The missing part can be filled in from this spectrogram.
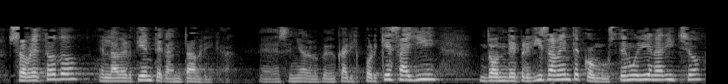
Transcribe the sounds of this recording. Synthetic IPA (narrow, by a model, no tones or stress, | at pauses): so̞β̞ɾe̞t̪o̞ðo̞e̞nlaβ̞e̞ɾt̪je̞nt̪e̞kant̪aβɾika | se̞ɲoɾalopeokaɾispo̞ɾkeesaʝiðõ̞nd̪e̞pɾe̞θisamẽnt̪e̞ko̞moust̪e̞muijβje̞naðit͡ʃo̞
